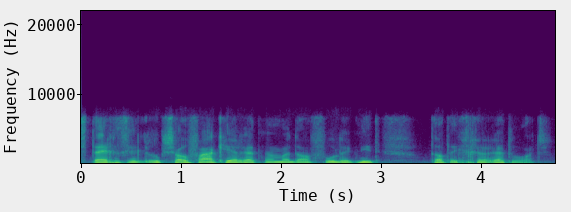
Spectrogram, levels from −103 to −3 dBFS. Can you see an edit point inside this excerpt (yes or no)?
no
